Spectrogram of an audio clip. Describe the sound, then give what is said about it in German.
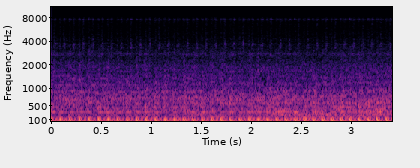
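An old car engine runs with a steady, rapid knocking rattle, low and throaty, without any voices, as the car is driven from a garage onto Bahnhofstraße in Burgdorf. “Sie lernt rasch und knattert stolz von der Garage auf die Burgdorfer Bahnhofstraße.”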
